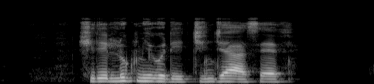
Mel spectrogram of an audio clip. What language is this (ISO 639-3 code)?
pcm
